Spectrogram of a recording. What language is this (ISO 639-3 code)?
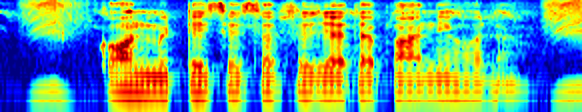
bho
